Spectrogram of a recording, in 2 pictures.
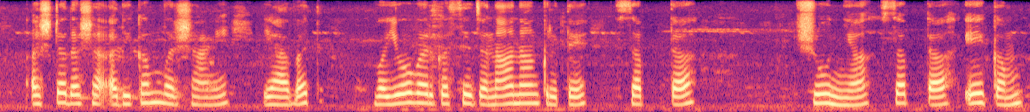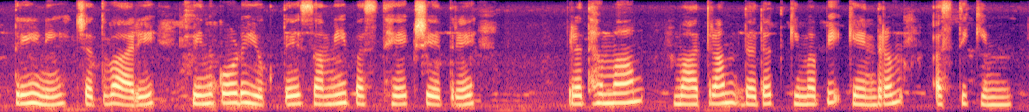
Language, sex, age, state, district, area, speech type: Sanskrit, female, 18-30, Karnataka, Uttara Kannada, rural, read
